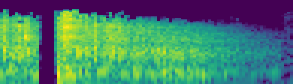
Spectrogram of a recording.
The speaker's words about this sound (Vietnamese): Hai tiếng súng vang lên, bánh một chiếc xe trong đó trúng đạn.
